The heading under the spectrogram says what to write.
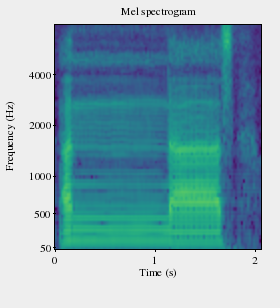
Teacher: ناس میں غنہ بنیادی چیز ہے کہ نون کی آواز کو ہم نے لمبا کرنا ہے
